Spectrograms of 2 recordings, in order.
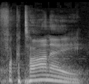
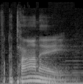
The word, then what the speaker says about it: Whakatane: I know that, is it WH that is pronounced f? Because you guys have got Whakatane, which is probably my favourite town name in the world. Whakatane.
